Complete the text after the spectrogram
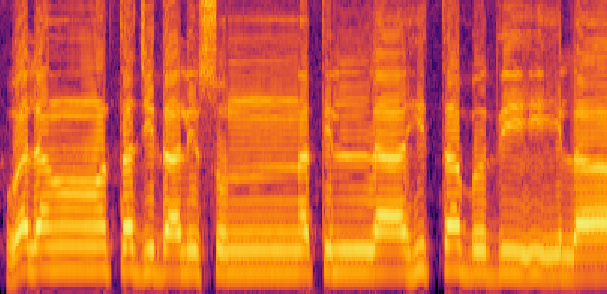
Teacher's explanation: یہ تبدیلا 2 زبر کو الف سے بدلیں گے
